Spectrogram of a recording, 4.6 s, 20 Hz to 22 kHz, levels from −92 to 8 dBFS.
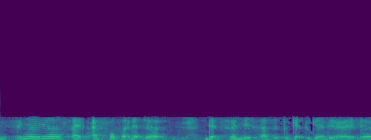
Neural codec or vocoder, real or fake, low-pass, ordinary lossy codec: codec, 16 kHz, 2 kbps, FreqCodec, larger model; fake; 3.6 kHz; AAC, 16 kbps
